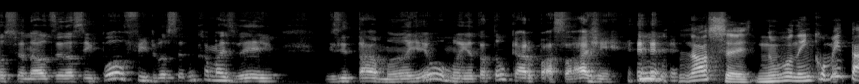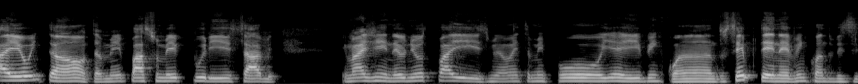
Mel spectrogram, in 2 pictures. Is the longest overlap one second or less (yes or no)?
yes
